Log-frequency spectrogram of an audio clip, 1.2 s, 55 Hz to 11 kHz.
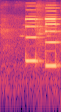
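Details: Hamilton C-3 ventilator: two clear electronic tones, one higher then one lower, an apnea alarm as the machine switches to backup breaths when the patient does not reach spontaneous breathing.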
